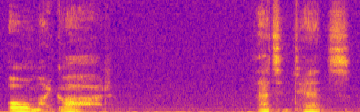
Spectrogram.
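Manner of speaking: slow, very soft awe; barely voiced, as if it just sank in; hushed, stunned. Lender hit by the client's words, hushed and stunned. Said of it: "And that hit me".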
